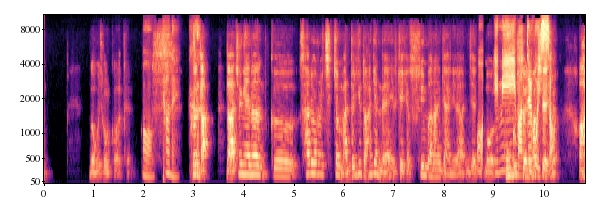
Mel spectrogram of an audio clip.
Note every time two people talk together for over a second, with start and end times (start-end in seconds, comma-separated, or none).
8.7-10.3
